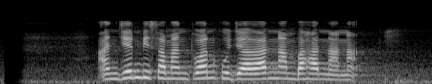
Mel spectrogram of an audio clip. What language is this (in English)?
Sundanese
